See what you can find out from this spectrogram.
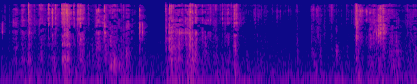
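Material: Soap.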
